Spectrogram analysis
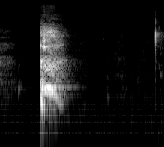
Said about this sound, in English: Got some weird cough.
